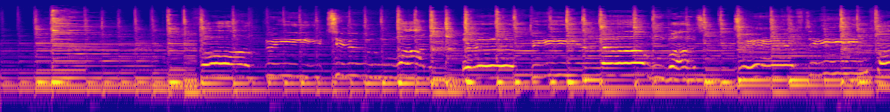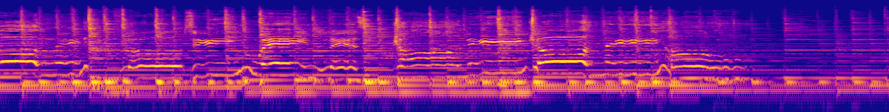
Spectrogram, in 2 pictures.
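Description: Acoustic guitar strummed steadily while a man sings a wavering, held melody over it, getting somewhat quieter near the end.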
